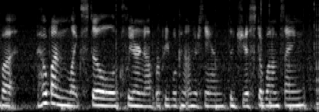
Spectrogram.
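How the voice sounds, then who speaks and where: Somewhat breathy, a woman talks at a moderate pace with a medium pitch. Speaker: gaming YouTuber. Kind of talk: casual gameplay commentary. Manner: halting, many fillers.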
